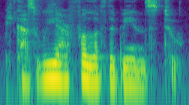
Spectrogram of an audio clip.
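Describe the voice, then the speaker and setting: A woman's voice: lowish voice, fairly even intonation, moderate pace, dark tone, husky. A woman voicing a small male storybook Chihuahua, explaining things urgently and emphatically with sprinkles of Spanish. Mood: matter-of-fact.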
